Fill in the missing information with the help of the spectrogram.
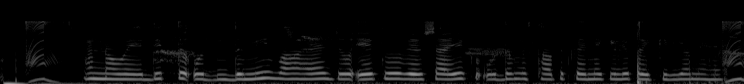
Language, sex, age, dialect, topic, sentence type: Hindi, female, 25-30, Awadhi Bundeli, banking, statement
